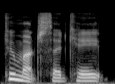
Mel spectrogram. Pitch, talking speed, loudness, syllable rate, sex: 175 Hz, 210 wpm, -17 LUFS, 3.8 syllables/s, female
